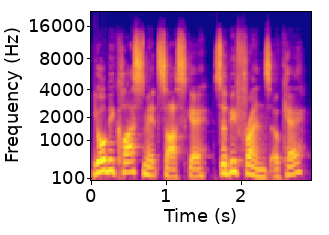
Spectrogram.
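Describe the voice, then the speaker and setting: A man's voice: on the high side, animated, a little slow. A man voicing a loving, protective mother in a dramatic story reading, tender and instructing, over music. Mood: gentle. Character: loving, protective young mother of a small girl. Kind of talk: dramatic fan fiction reading. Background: background music.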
